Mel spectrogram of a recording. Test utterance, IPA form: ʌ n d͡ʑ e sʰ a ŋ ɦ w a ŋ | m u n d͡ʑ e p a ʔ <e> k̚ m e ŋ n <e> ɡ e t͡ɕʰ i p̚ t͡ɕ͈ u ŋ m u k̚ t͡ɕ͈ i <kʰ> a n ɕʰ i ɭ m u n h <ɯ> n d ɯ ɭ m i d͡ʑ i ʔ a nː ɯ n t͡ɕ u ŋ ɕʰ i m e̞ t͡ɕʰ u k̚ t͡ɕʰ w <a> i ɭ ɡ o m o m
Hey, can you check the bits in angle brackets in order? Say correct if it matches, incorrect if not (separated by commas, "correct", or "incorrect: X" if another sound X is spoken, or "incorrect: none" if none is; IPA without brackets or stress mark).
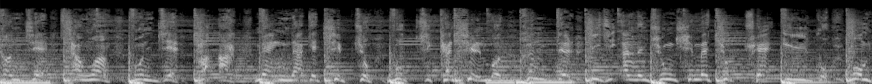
incorrect: a, incorrect: a, correct, correct, incorrect: e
